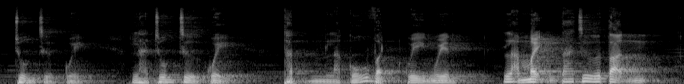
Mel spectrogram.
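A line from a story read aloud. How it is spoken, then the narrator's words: Excited whisper. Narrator (Vietnamese): Cụ thì thào trong nỗi phấn khởi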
